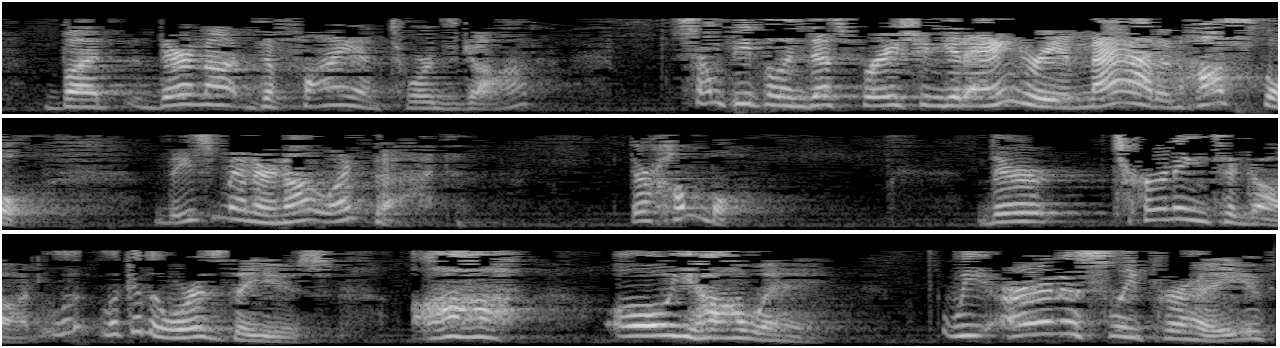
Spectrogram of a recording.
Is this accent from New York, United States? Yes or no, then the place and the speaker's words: no; Georgia, United States; Growing up in Georgia, our house was actually right on a river.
